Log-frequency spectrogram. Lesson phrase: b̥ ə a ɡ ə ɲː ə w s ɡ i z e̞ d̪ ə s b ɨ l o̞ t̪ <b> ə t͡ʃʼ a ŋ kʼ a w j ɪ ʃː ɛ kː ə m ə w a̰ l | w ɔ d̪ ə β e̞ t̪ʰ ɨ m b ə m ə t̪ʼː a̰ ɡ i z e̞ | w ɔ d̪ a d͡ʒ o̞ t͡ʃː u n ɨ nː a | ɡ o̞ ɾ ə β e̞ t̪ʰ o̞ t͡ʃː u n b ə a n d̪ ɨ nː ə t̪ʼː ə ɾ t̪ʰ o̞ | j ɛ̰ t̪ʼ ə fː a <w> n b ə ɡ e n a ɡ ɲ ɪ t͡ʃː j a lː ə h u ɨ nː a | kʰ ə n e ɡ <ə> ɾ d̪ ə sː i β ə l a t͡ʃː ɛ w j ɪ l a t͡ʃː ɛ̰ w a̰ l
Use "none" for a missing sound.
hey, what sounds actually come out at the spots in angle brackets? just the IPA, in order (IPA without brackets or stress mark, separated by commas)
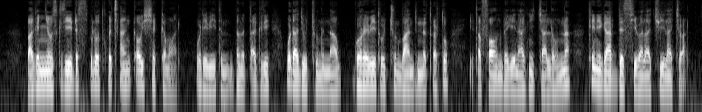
b, w, a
